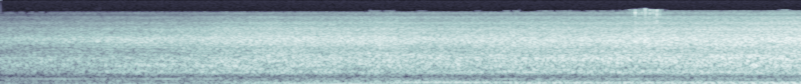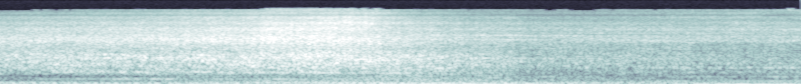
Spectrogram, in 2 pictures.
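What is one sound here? A diesel locomotive engine roars close by as it passes.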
